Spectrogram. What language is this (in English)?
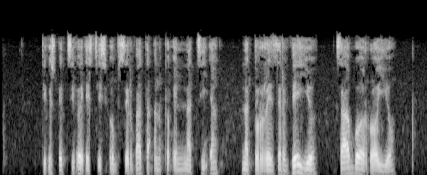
Esperanto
